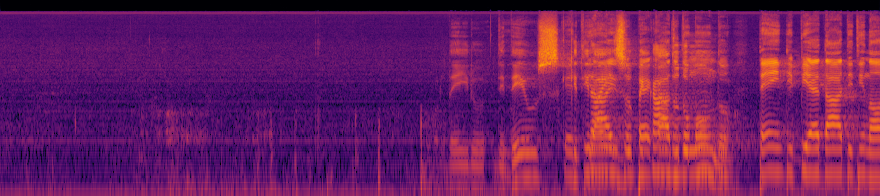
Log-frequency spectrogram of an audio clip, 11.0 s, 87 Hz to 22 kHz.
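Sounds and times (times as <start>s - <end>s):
low hum: 0.0s - 11.0s.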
